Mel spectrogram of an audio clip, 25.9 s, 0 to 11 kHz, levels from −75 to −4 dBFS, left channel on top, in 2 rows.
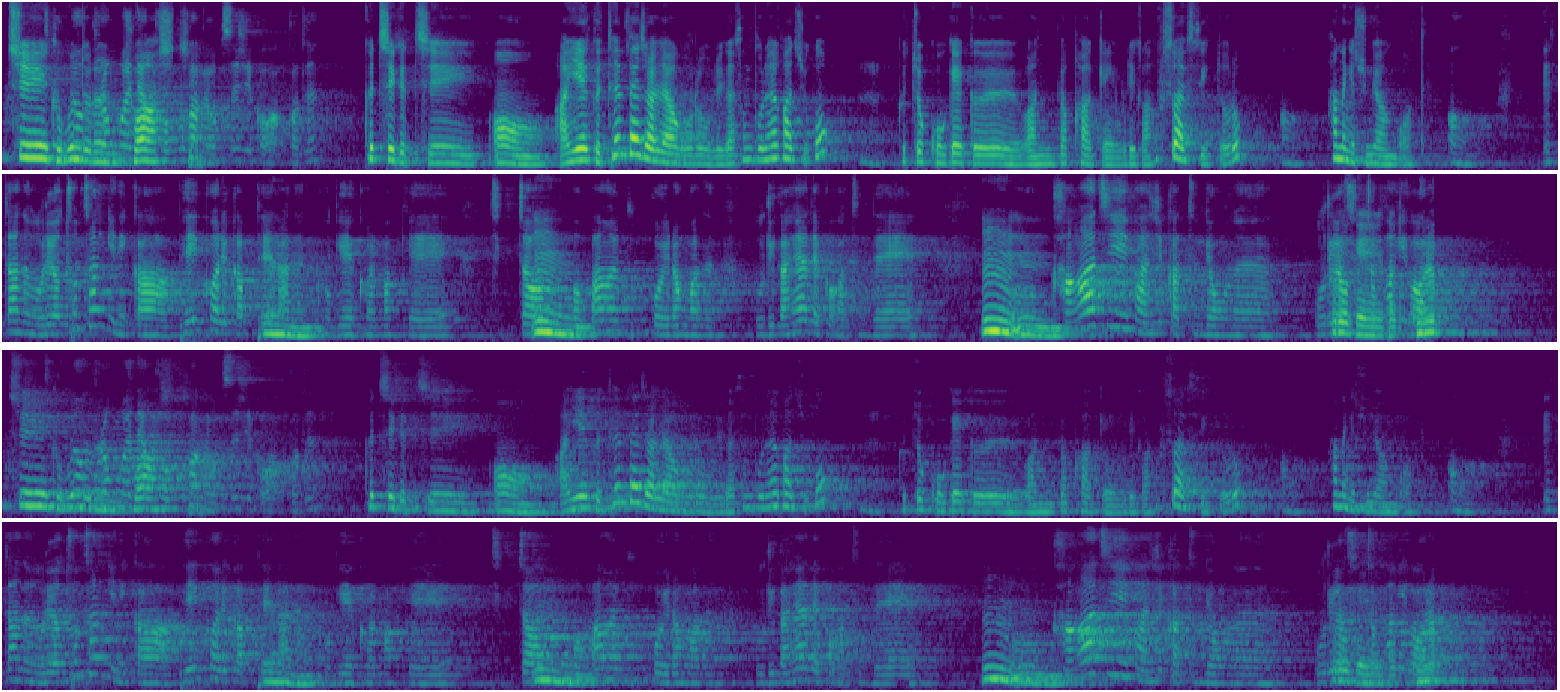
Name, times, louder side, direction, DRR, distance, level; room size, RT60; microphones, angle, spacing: voice 1, 0.0-1.4 3.0-6.9 7.5-10.4 11.1-11.8 15.1-15.6 17.4-17.9 21.1-21.8 24.0-24.9, left 8 dB, 80° left, 15 dB, 0.3 m, -27 dB
voice 2, 0.6-1.2 1.5-2.6 7.1-7.3 10.7-10.8 12.0-12.6 12.8-21.1 21.4-23.6 23.9-24.9, left 5 dB, 30° left, 7 dB, 0.6 m, -34 dB
16.5 x 11.5 x 2.8 m, 2.1 s
head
